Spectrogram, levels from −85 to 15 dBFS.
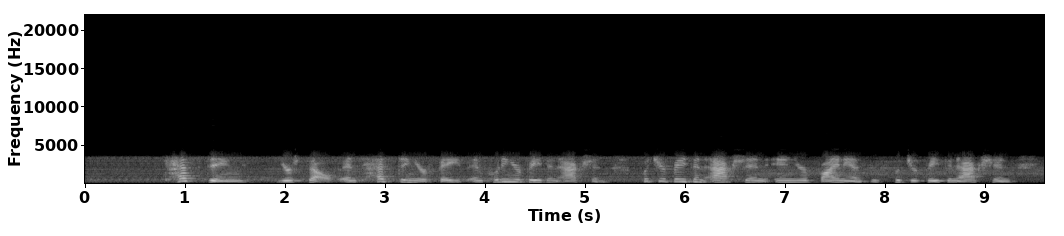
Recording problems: phone-call audio; nothing above 3.5 kHz
traffic noise; noticeable; throughout; 20 dB below the speech

